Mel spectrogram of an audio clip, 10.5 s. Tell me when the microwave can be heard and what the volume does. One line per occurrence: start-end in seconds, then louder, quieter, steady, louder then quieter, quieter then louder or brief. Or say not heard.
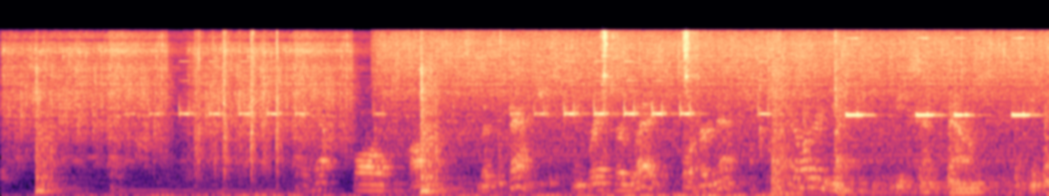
0.0-10.4 louder.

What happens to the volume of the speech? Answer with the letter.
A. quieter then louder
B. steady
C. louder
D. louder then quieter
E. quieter
B.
